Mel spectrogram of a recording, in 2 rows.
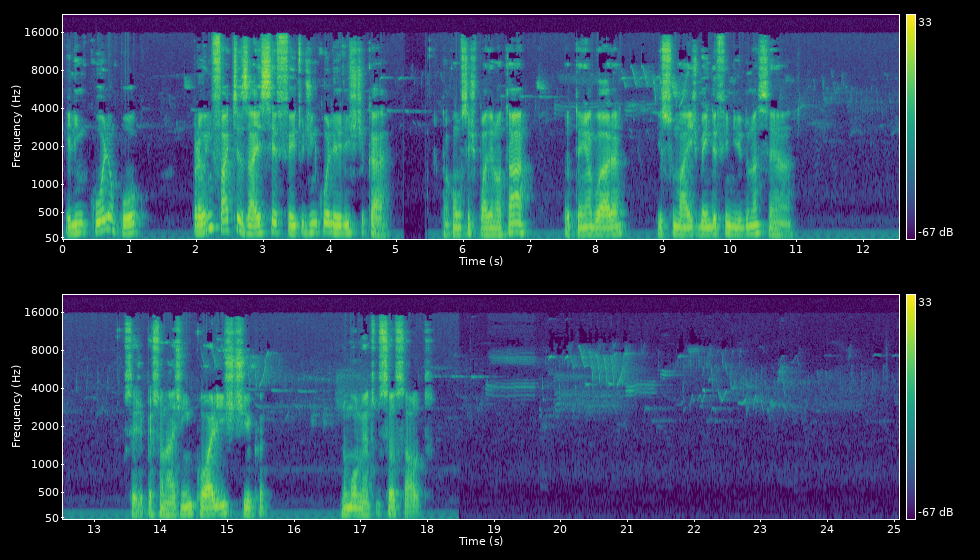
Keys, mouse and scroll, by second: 2.6-4.3 right drag, 4.3-6.1 drag, 6.9-11.3 drag, 18.4-22.0 drag, 22.5 click.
